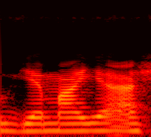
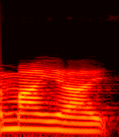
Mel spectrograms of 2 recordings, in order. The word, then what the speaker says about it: Yemaya: flow of water, and just give offerings to Yemaya. She usually likes How do you shells. spell that? How do you, Yemaya, Yemaya, Yemaya.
